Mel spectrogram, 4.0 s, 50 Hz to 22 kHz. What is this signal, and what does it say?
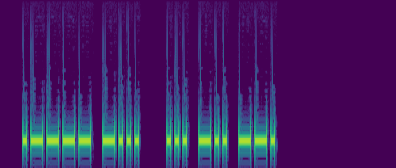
Morse code, heard as a keyed tone, about 29 wpm, 700 Hz. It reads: 1B SDG
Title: Field Day Exchanges - 30wpm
